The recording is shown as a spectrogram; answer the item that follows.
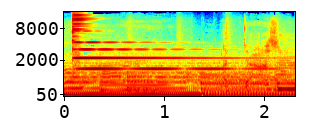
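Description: A single bell-like chime rings out over background music and fades over about a second and a half. It is the workout timer's signal that the work interval has ended and the rest begins.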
